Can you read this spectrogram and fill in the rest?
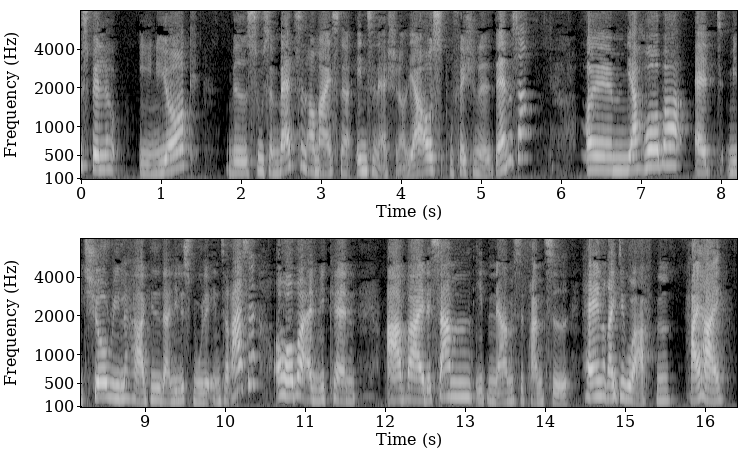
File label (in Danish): dansk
